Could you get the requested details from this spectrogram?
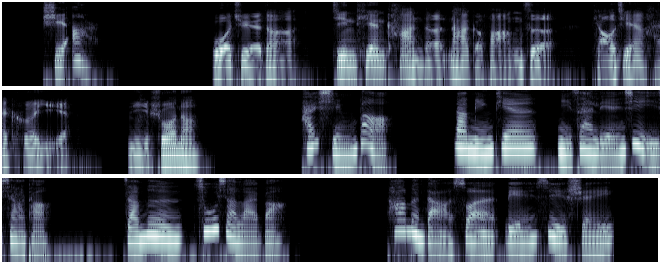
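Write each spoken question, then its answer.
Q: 他们打算联系谁?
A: 房东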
